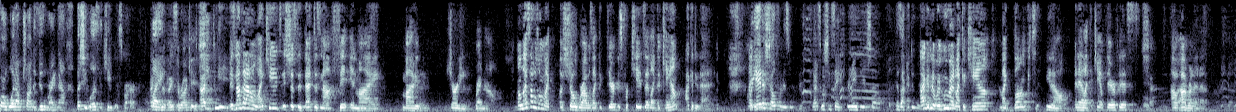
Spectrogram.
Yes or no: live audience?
yes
